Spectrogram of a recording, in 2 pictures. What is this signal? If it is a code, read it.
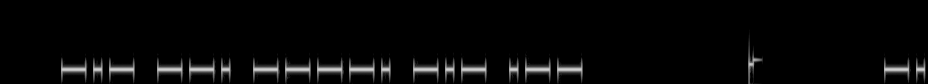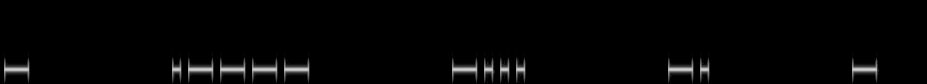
Morse code, heard as a keyed tone, about 15 wpm, spaced as for 8 wpm, 700 Hz. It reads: KG9KW K1BNT
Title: USA Call Signs - 5 Characters - 6x Character Spacing - 15wpm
